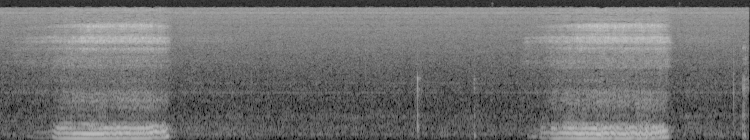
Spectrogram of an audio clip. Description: My new dog Bailey snoring in my arms - turn up volume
